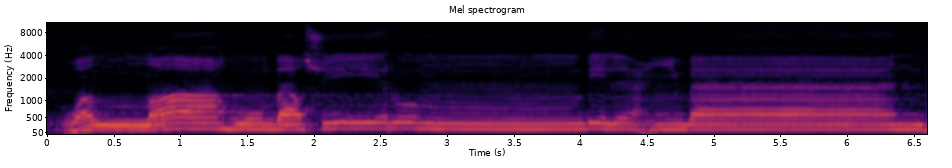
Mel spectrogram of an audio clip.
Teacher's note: Apabila ada huruf dal di akhir kalimat atau di akhir kata, huruf dal ini termasuk huruf qalqalah, berarti cara membacanya harus memantulkan bunyi bacaan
